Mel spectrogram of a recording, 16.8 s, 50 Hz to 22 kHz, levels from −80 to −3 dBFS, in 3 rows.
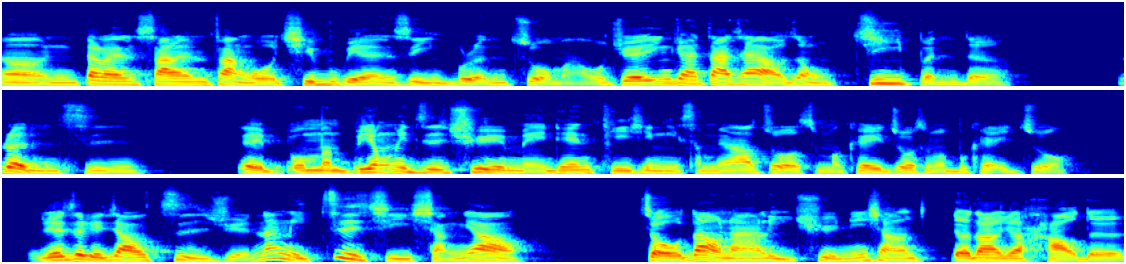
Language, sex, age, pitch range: Chinese, male, 20-39, 105-140 Hz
